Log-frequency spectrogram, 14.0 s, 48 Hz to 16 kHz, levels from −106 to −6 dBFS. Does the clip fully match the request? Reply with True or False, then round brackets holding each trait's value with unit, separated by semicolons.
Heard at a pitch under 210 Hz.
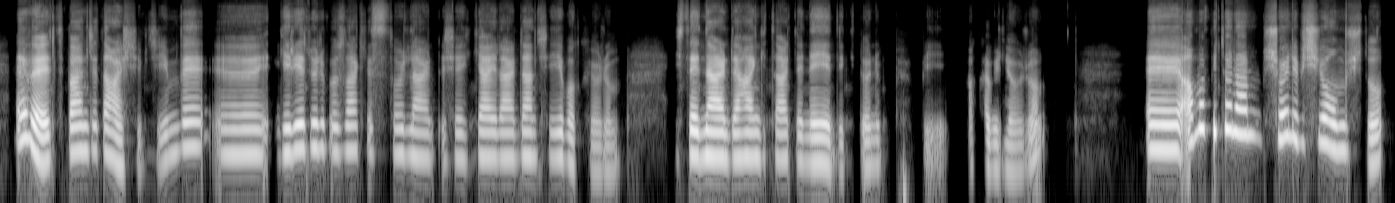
True (190 Hz)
